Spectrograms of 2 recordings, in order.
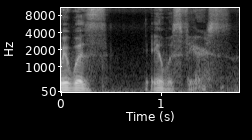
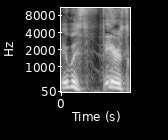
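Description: First: It is said with a dry, sarcastic tone. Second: It is said with genuine, excited enthusiasm. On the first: The show went steadily downhill. "it was a swift and steady decline" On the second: The show was great. "how was the show?"

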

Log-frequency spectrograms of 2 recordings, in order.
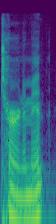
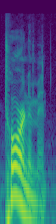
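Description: First: The first syllable sounds like 'turn'. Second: The first syllable sounds like 'tour'. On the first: The speaker calls it wrong. "It's not T-U-R-N" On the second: The speaker calls it right. "It's T-O-U-R"

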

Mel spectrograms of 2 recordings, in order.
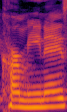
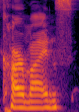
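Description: First: The name is said with an Italian pronunciation. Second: The name is said with an American pronunciation. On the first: "I want to say Carmine's" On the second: "it's Carmine's in America"

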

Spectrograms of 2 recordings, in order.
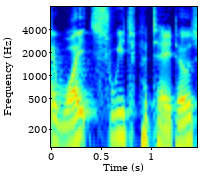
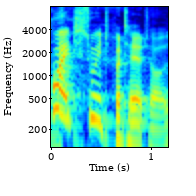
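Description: First: It is said in the speaker's ordinary accent. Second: It is said in an attempted Irish accent.

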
